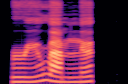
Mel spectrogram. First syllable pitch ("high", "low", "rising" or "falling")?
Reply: rising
